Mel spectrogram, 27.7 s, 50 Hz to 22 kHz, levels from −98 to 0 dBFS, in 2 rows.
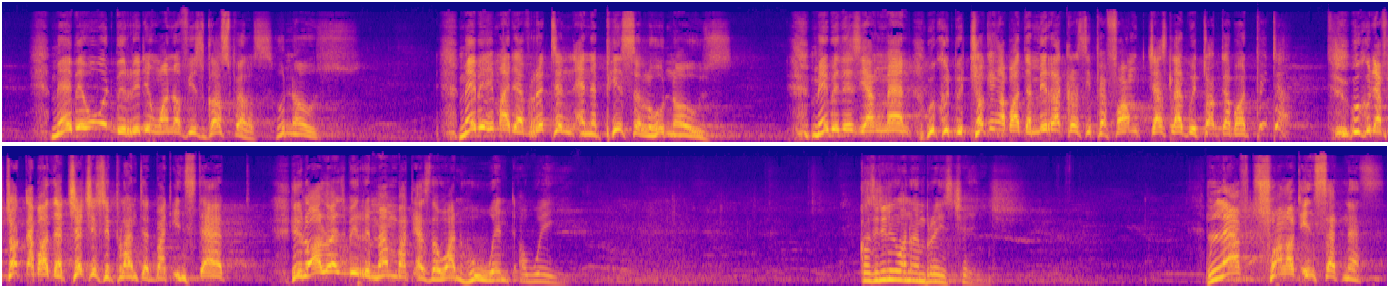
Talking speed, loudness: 155 wpm, -18 LUFS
